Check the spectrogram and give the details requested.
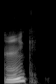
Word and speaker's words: ikke: If you pay attention, you say ik at the end.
